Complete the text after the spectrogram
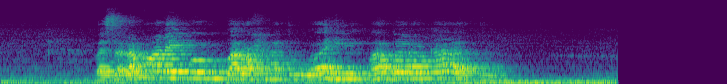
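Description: A middle-aged woman speaks close by in a drawn-out, sing-song voice.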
